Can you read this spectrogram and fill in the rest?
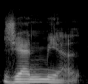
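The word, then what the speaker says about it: Joan Mir: Jan Mir. Oh, it's spelled Joan, so like in English, like James is James kind of thing.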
